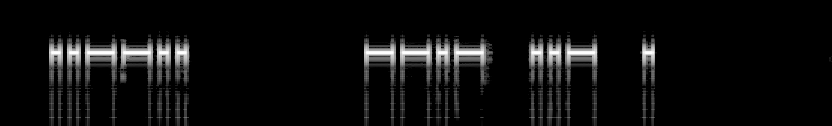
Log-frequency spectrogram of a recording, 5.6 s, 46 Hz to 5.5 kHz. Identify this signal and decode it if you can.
Morse code, heard as a keyed tone, about 20 wpm, spaced as for 15 wpm, 750 Hz. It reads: ? QUE
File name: arquivos / texto / texto 16 20ppm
